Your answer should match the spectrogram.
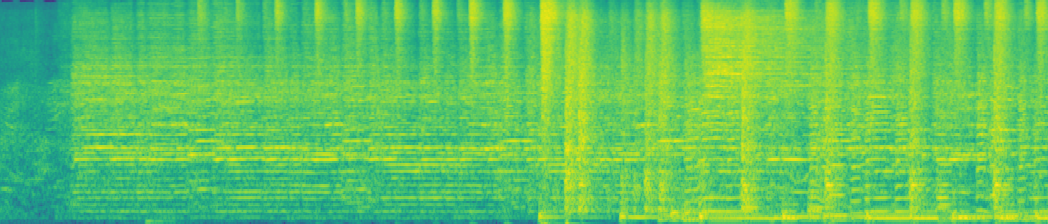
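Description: Live blues band music starting up: sustained chords open the tune, then bass and drums come in about halfway through.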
